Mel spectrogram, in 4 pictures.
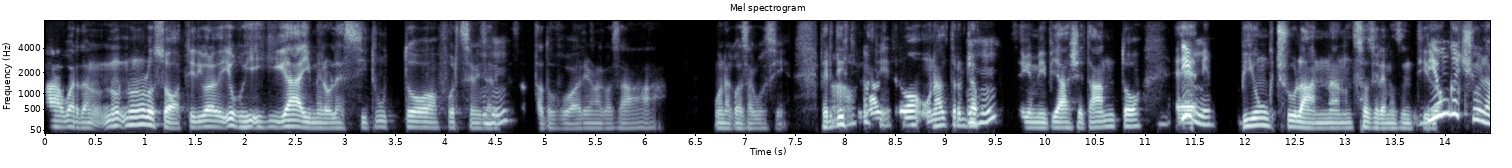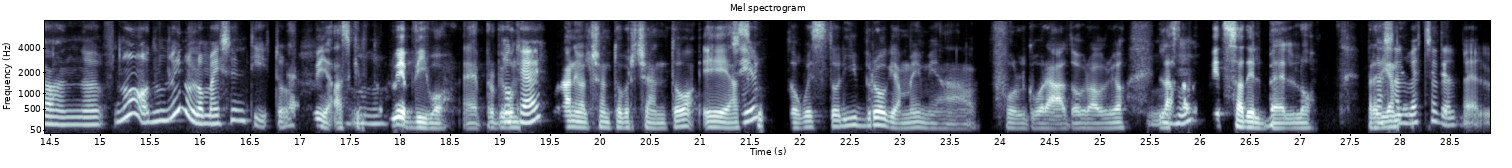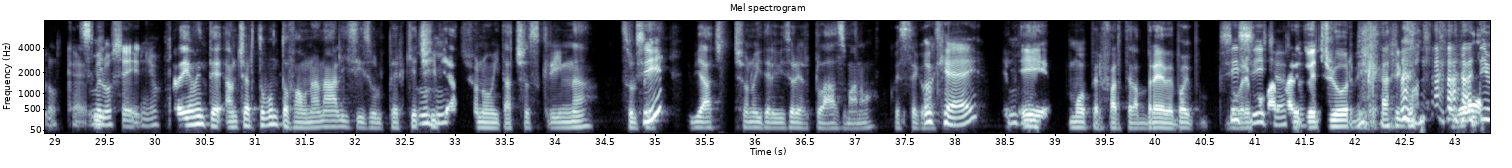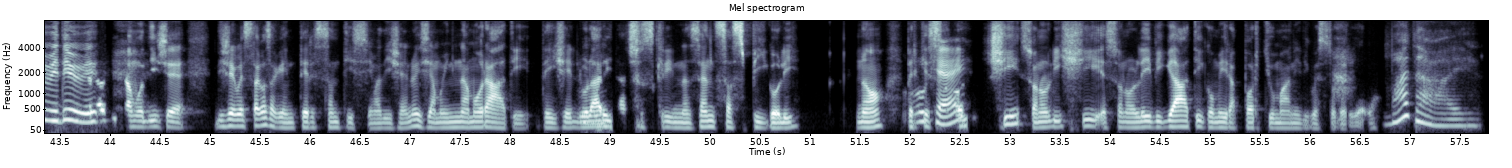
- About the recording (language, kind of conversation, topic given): Italian, unstructured, Come ti piace esprimere chi sei veramente?
- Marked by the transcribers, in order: "proprio" said as "propio"; tapping; "Praticamente" said as "pratiamente"; other noise; other background noise; laughing while speaking: "giorni"; laugh; gasp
